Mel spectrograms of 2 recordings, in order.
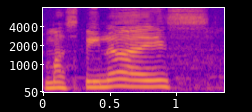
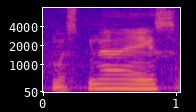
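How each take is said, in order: First: High, slow, drawn-out jealous whine; sarcastic whine. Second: Muttered aside, a little jealous; dry envious remark. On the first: Repeated, stretched for effect. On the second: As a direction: say it under your breath, slightly envious. Teasing about sushi. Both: Real, not acted.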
